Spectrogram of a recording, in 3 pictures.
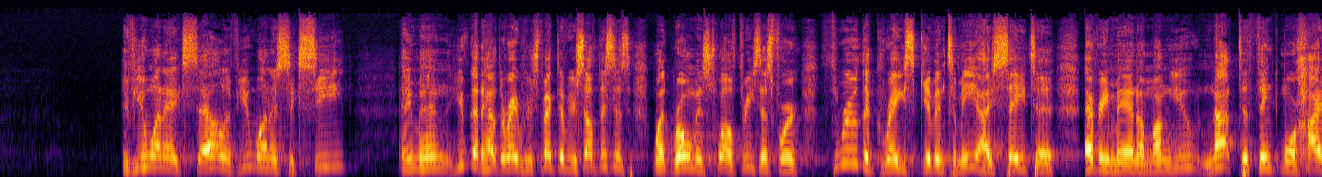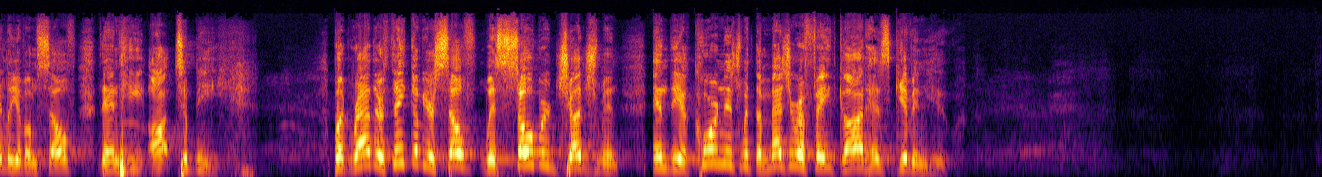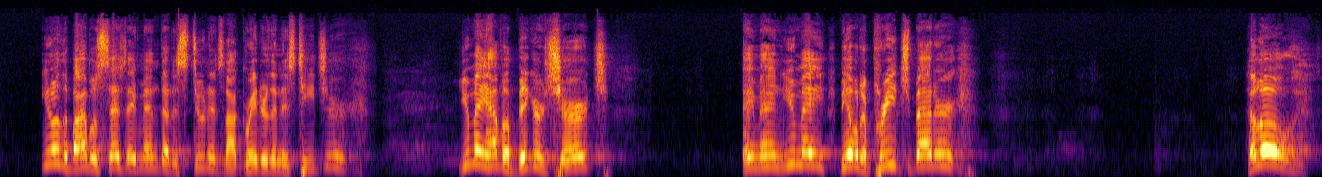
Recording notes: preached at the "Dream Again" conference in Riverside, California.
